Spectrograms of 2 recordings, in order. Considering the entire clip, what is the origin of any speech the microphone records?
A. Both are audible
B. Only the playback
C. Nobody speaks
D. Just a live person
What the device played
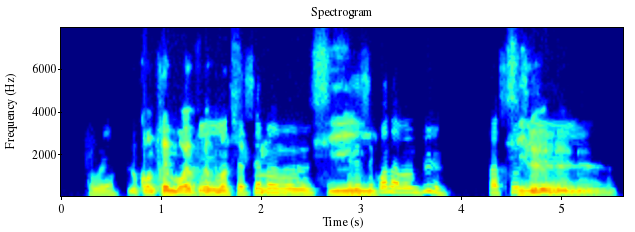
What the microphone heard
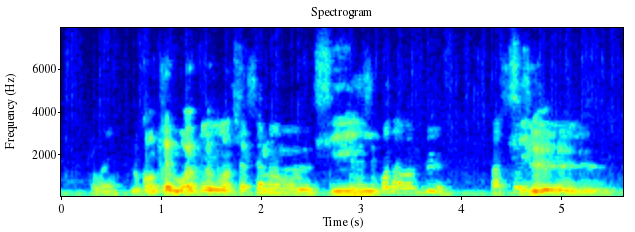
B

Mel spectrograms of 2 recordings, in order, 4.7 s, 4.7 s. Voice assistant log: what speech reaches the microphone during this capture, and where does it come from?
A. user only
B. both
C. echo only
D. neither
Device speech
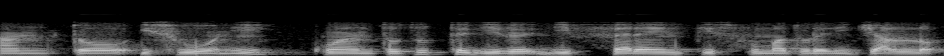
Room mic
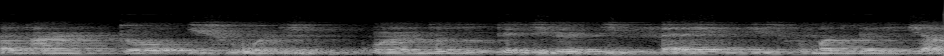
C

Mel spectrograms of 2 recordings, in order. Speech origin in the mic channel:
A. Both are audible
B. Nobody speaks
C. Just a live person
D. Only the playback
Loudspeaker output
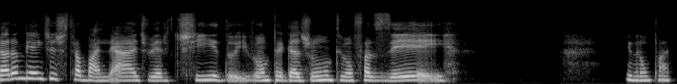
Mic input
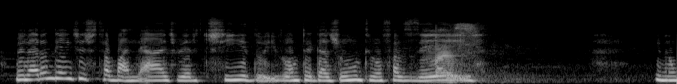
A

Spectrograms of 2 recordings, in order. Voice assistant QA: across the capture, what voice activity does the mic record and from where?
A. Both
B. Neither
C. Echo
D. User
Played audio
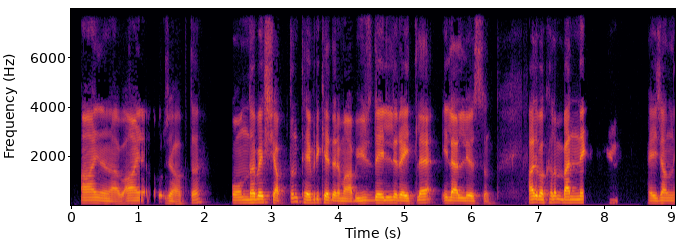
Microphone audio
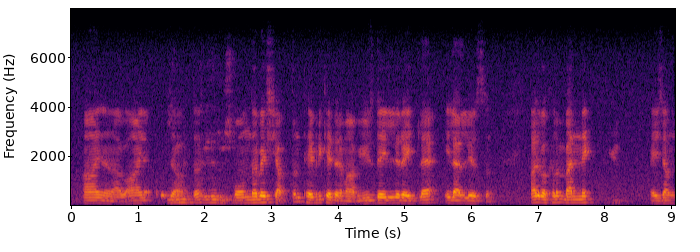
A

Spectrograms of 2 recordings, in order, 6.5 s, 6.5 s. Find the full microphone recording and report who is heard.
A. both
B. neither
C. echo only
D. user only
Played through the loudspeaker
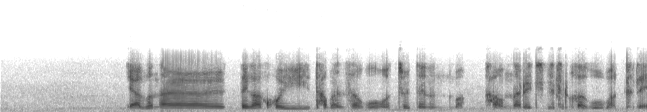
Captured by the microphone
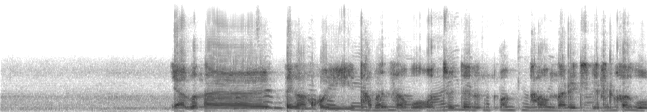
A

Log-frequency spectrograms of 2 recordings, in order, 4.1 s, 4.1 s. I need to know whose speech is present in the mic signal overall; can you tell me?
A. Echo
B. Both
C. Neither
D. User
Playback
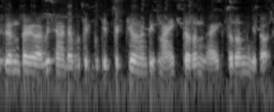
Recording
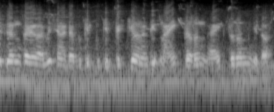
A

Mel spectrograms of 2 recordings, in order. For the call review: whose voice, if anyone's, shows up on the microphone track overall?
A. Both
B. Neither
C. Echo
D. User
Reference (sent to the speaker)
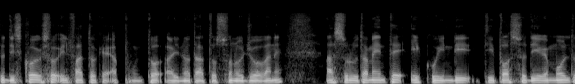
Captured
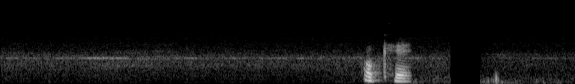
D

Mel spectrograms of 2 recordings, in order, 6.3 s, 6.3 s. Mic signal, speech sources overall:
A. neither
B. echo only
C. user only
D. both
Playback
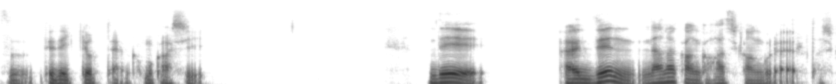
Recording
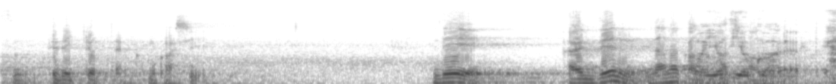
D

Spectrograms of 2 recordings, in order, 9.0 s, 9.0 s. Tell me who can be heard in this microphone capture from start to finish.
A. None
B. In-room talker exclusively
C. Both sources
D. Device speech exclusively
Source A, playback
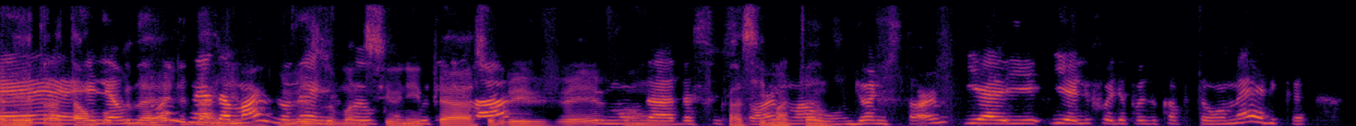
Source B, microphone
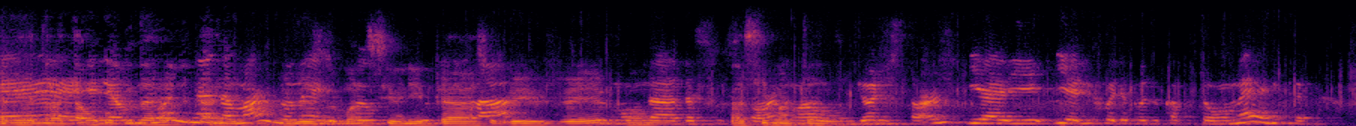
D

